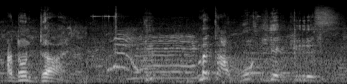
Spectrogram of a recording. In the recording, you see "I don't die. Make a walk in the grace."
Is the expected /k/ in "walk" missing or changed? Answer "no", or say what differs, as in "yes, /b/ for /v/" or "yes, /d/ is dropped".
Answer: yes, /k/ is dropped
